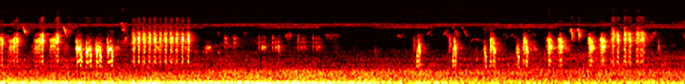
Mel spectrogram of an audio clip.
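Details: At Kurohama marsh in Hasuda, an unseen Oriental reed warbler gives an unusual song: coarse chattering notes, a dense buzzy grating burst, then a long series of rapid harsh notes rising in loudness, with low steady hum.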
